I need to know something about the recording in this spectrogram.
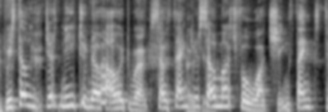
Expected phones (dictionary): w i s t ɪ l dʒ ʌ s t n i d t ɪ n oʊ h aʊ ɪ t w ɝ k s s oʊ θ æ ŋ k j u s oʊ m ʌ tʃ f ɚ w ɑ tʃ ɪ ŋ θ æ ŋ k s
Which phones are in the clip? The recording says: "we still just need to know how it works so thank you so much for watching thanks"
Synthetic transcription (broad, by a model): w i s t ɪ l dʒ ʌ s t n i d t ɪ n oʊ h aʊ ɪ t w ɝ k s s oʊ θ æ ŋ k j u s oʊ m ʌ tʃ f ɚ w ɑ tʃ ɪ ŋ θ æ ŋ k s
